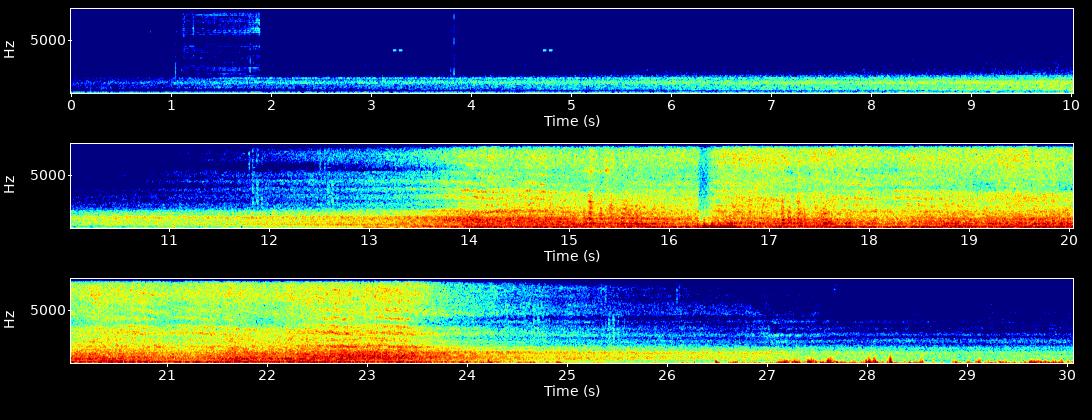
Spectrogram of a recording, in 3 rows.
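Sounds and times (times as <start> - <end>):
electric train passing: 6.8 - 30.0.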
